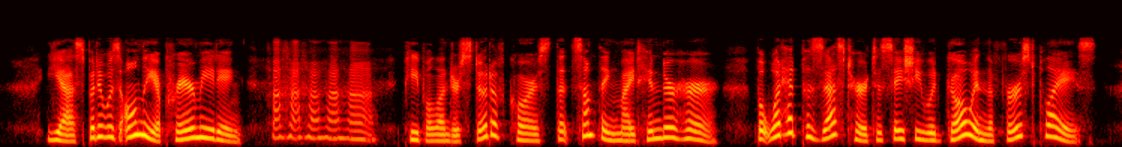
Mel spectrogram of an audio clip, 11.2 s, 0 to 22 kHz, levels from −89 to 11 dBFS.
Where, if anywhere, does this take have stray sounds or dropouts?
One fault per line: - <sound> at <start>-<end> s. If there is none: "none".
- laugh at 2.7-3.8 s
